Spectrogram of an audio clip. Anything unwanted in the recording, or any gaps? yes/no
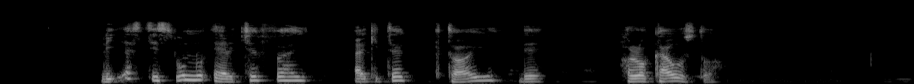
no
